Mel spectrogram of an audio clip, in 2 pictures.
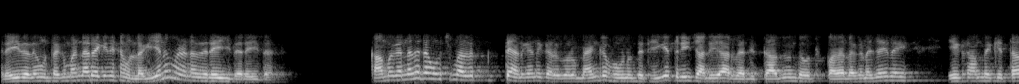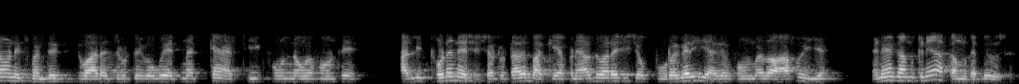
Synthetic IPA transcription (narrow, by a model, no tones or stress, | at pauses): ɾəiːd̪aːt̪eːɦʊnt̪aːk̬ːmənaːɾeːkiniːt̪ʰeʊnləɡiɛːnamənːnãːd̪eɾeːiːd̪aːɾeiːd̪aː | kəmkəɾnaːd̪eːʈãʊt͡ʃmət̪ləbt̪ɛ̃ːɽɡãːnẽːkəɾoːkəɾoːmɛ̃ːŋɡepʰoːnʊ̃nt̪eːʈʰiːkɛːt̪ɾiːt͡ʃaːliːd͡ʒaːɾbjaːd̪ɪt̪ːaːbiːɦʊ̃nd̪aːʊt̪ʰːepət̪aːləɡnaːt͡ʃaːiːd̪aːiː | ekkəmeːkɪt̪aːɦoːneːt͡ʃbənd̪eːd̪ʊaːɾaːd͡ʒəɾuːɾt̪ːikoːeːnaːkɛ̃ːʈʰiːkpʰoːnːəːẽːpʰoːnt̪ʰeː | haːliːt̪ʰoːɽeːnɛːʃɪt͡ʃaːʈʊʈːaːt̪eːbaːkiːapɽeːaːp̚d̪ʊaːɾaːʃɪt͡ʃaːpuːɾaːɡəɾiːɛːɡəpʰoːnmət̪laaːpɦoːiːɛː | ɪɽeãːkəmkɪnːãːkəmkəɾd̪eːʊs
